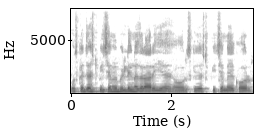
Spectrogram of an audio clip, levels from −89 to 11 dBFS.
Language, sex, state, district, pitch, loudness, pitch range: Hindi, male, Bihar, Araria, 150 Hz, -30 LUFS, 150-160 Hz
